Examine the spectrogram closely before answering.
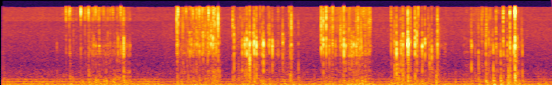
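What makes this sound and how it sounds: Long acrylic nails scratch and tap the slotted side of a large, hollow white plastic laundry basket filled with clothes. Bursts of bright, crackly scratching and quick taps come in several rough passes over a steady low hum, with a few sharper clicks standing out near the end.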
